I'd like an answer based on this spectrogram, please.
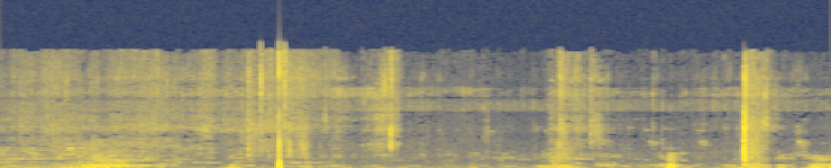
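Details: A wild honey bee colony just split from its nest, swarming in transit on a cassava plant while the queen is sought; a steady low droning hum with layered tones, broken by sharp clicks and faint human voices.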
